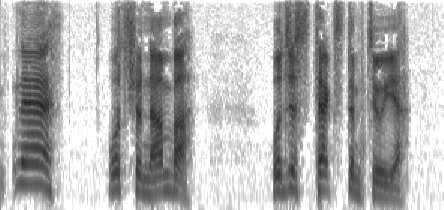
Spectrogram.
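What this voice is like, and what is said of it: Put-on Australian accent. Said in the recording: “It's my Australian accent.”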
